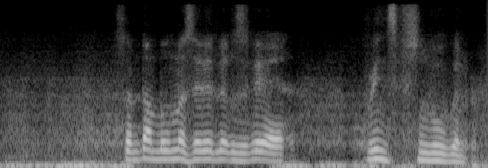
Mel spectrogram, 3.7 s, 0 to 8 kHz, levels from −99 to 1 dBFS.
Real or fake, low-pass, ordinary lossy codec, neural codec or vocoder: fake; 7.2 kHz; none; codec, 16 kHz in and 24 kHz out, 0.9 kbps, LongCat-Audio-Codec, four codebook decoder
